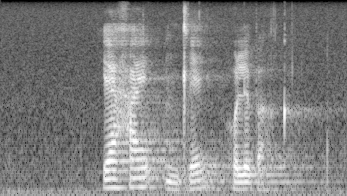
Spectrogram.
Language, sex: Southern Sotho, male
